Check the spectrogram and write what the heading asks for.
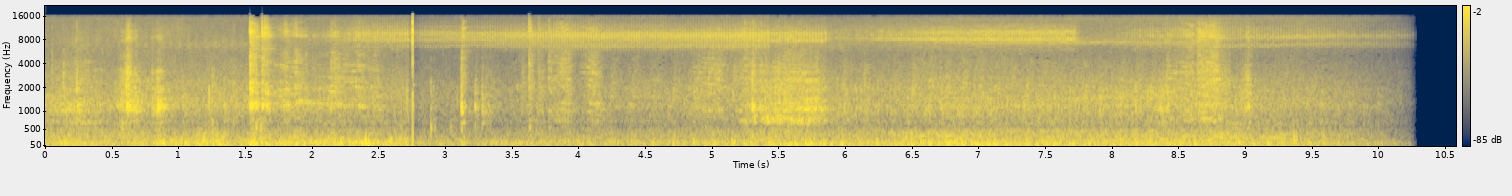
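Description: Outdoor sword-and-buckler sparring: a few sharp clicks and knocks of steel blades and bucklers meeting, with shuffling footsteps on grass. Insects chirr steadily high in the background, and the sound fades out at the very end.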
